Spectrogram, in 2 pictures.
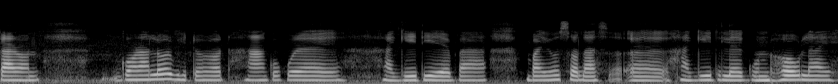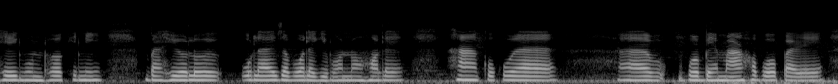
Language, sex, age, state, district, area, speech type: Assamese, female, 30-45, Assam, Charaideo, rural, spontaneous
